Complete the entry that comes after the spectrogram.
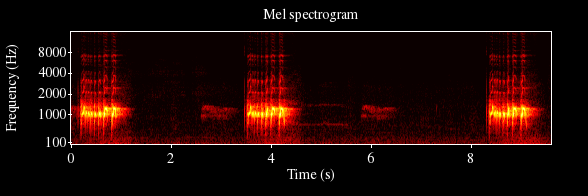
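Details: Zebra dove singing in the Tumpang Sari song style, used to prompt other birds to sing: three bursts of rapid pulsed cooing notes, spaced about four seconds apart, over a silent background.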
